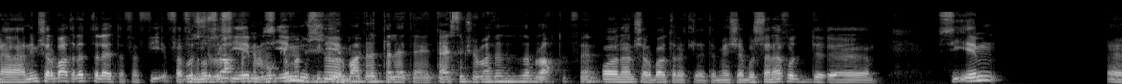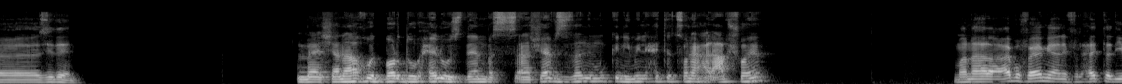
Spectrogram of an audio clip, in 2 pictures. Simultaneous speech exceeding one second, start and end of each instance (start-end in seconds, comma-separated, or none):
1.8-3.6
